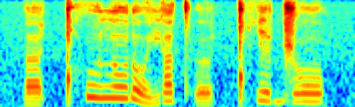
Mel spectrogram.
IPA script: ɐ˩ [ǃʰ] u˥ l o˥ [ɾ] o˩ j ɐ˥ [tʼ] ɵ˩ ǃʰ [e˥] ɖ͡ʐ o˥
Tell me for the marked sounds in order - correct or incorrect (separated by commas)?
correct, correct, correct, incorrect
